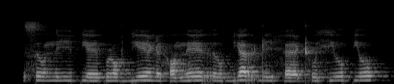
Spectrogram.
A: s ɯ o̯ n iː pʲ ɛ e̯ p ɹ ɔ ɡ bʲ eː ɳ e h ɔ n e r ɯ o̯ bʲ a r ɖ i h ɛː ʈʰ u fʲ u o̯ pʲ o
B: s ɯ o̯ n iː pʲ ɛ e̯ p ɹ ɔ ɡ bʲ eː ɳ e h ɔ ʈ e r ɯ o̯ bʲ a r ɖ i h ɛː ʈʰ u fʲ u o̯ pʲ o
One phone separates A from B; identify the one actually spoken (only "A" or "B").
A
